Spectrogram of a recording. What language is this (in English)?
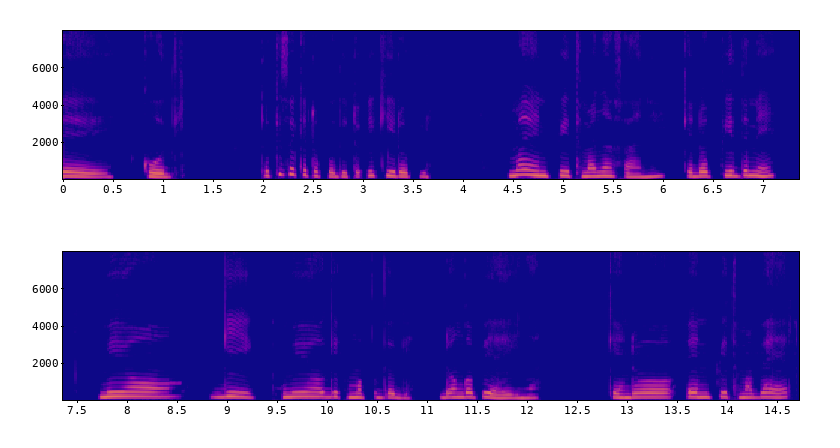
Luo (Kenya and Tanzania)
